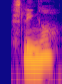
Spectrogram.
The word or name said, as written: slingre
